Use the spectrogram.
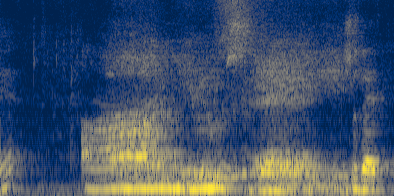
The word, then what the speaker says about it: Agnus Dei: Remember, the pronunciation is Agnus Dei. Say it. Agnus Dei.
